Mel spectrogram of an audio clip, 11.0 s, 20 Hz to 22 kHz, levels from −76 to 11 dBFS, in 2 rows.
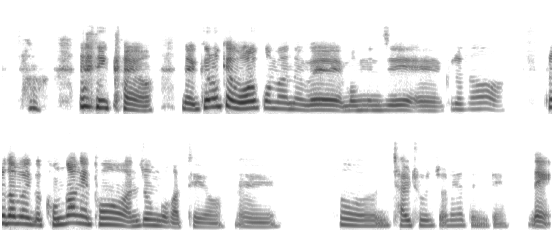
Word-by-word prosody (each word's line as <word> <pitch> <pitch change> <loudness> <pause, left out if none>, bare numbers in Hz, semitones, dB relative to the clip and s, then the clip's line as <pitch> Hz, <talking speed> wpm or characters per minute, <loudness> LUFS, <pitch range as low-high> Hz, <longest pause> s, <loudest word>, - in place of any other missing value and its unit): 상황 240 -2 -7 0.4
그러니까요. 235 - +4 0.3
네. 205 -3 +3
그렇게 285 +5 +6
먹을 240 +2 +6
거면은 215 -7 -5
왜 180 -1 +2
먹는지 170 +2 -7
예. 160 -3 -4
그래서 200 -3 -12 0.4
그러다 265 -1 +4
보니까 230 -5 0
건강에 250 +5 +1
더 225 -4 -1
안 170 +2 -5
좋은 200 -1 -3
것 170 -2 -5
같아요. 140 0 -10
네. 150 -2 -12 0.6
그래서 195 -4 -7
잘 185 0 -4
조절해야 195 0 -11
되는데 85 0 -16 0.2
네. - - 0
195 Hz, 295 characters per minute, -18 LUFS, 170-230 Hz, 0.6 s, 그렇게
